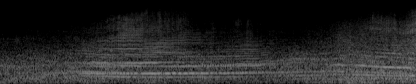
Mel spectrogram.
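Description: Red Bull Formula 1 car on hard tyres in F1 25, a steady high-revving engine whine heard onboard, sustained and fairly even with slight pitch shifts, no talk.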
